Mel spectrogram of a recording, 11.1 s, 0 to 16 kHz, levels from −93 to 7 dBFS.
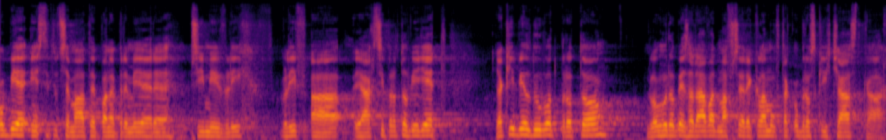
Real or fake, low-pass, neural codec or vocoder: fake; 14.4 kHz; vocoder, 44.1 kHz, 128 mel bands, Pupu-Vocoder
